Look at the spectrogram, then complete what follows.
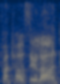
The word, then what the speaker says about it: Phantasialand: I'm pronouncing Phantasialand in an acceptable way, which is good.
